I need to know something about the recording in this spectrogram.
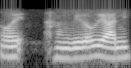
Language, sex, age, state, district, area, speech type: Manipuri, female, 60+, Manipur, Imphal East, rural, conversation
